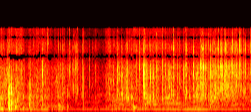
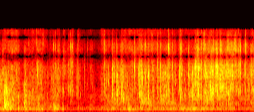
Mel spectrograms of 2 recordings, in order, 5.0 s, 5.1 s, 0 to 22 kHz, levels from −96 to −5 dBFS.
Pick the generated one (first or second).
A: second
